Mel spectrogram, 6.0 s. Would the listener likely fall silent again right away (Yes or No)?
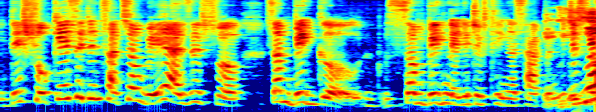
No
